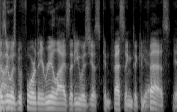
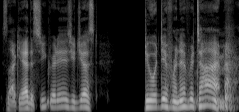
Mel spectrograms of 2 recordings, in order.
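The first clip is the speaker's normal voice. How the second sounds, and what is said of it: Imitates another person's voice. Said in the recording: “That's my Michael Rooker impression. ... That's like your every impression.”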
